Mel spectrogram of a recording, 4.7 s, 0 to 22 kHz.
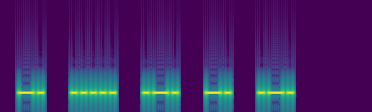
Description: Morse code, heard as a keyed tone, about 20 wpm, spaced as for 15 wpm, 700 Hz. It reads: N5RNR
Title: 122 Lesson 20g - Number 3 - Call Signs 20wpm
